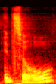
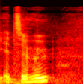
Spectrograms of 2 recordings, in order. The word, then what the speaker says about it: Itzehoe: Da ich da beim Bund war, kann ich dir sagen, es heißt Itzehoe und nicht Itzehoe. – Itzehoe, ne? – Aber nee, nicht Itzehoe, das ist wieder Englisch.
